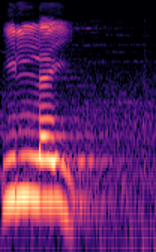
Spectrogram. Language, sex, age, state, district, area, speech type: Tamil, female, 60+, Tamil Nadu, Cuddalore, rural, read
